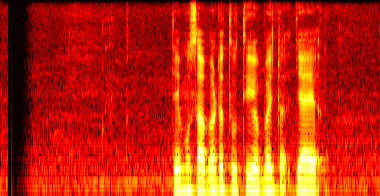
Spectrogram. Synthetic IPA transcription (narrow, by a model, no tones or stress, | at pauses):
t̪emusabəʈət̪ut̪iobəʈəd͡ʒajə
